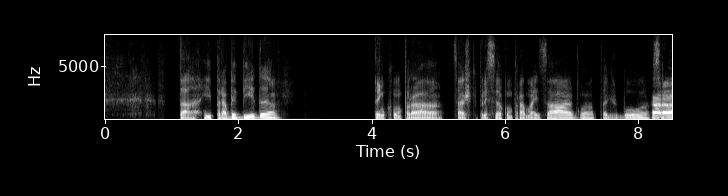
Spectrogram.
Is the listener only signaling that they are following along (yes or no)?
no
